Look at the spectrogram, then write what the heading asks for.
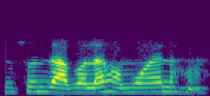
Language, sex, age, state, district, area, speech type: Assamese, female, 30-45, Assam, Dhemaji, rural, conversation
